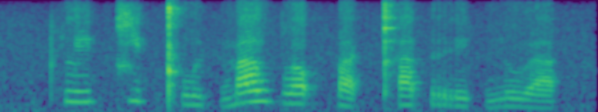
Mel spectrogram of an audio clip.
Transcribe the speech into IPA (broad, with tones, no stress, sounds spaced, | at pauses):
pʰ l i˥˩ t̚ t͡ɕ i˥˩ t̚ kʰ w ɯ˨˩ k̚ m a˥˩ w p l ɔ˦˥ ʔ p a˨˩ k̚ tʰ a˦˥ t̚ r i˨˩ t̚ n u˨˩ a̯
